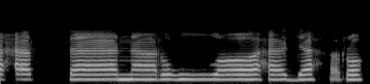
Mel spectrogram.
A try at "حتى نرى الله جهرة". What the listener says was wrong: Naro bukan naru. Hatta narallaha jahroh. Jahroh.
